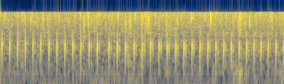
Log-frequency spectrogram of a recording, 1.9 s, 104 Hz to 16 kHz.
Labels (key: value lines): label: biophony, rattle
recorder: SoundTrap 500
